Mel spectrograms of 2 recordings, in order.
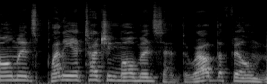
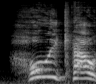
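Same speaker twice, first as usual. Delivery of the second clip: excited; 9 semitones higher, 9 dB louder, slower than usual. Real, not acted. Reacting to the film plot.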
